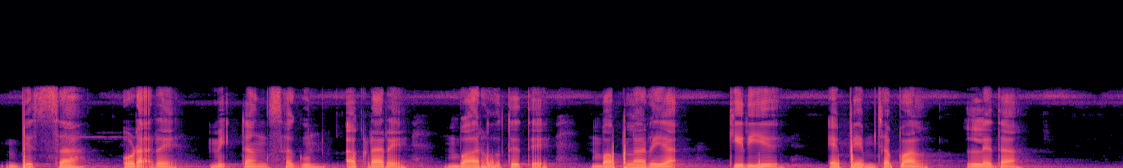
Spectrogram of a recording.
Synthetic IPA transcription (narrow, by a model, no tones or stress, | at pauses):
bɛsa | ɔɽa̰ʔɾɛ | mit̪̚ˀʈaŋsəɡunakɽaɾɛ̰ | baɾhɔt̪ɛt̪ɛ̰ | baplaɾɛjaʔ | kiɾijəɛpɛmd͡ʒapalː | ɛd̪a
